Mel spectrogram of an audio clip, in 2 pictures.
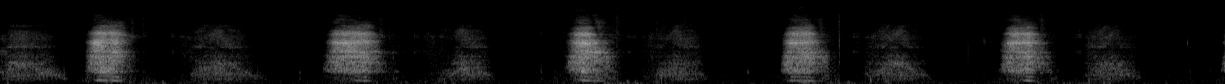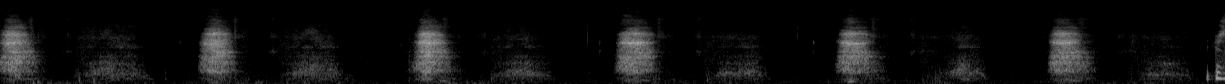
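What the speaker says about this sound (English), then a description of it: "Inhale through the nose." Deep, slow breaths drawn in through the nose and pushed out through the mouth in a breathing exercise, about ten even inhale-exhale cycles, close and clear with quiet pauses between.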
